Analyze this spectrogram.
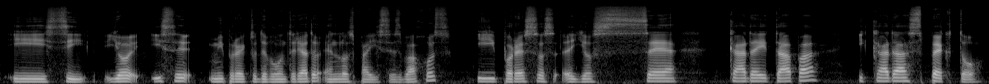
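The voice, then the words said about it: Ukrainian accent in Spanish. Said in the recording (Spanish): “soy ucraniano, por eso tengo este acento maravilloso”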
